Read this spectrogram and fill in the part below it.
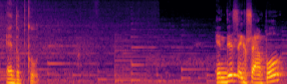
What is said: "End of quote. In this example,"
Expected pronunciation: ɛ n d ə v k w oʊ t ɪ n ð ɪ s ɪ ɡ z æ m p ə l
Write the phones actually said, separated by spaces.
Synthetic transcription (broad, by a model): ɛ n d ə p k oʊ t ɪ n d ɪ s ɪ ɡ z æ m p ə l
